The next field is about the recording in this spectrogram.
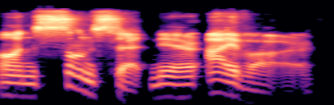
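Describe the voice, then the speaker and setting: A man's voice: medium pitch, huge pitch swings, takes it slowly, vocal fry, pushed and bright, no room sound, clean studio sound, exaggerated voice. An actor playing a prim, wealthy old man in a radio play, with formal, fussy, hesitant phrasing. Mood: fussy, concerned. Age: older.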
